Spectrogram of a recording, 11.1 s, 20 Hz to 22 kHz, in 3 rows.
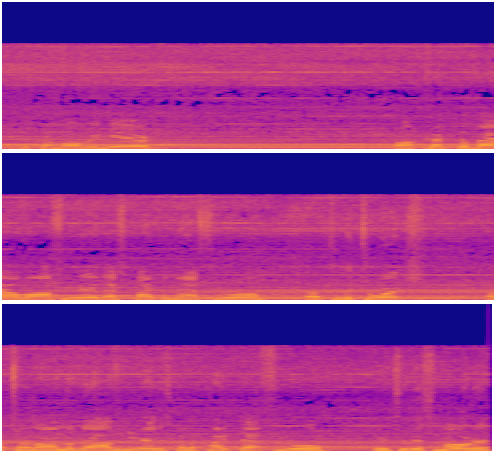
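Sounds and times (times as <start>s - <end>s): electric blower fan humming: 0.0s - 11.0s.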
